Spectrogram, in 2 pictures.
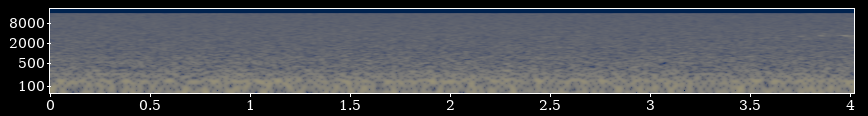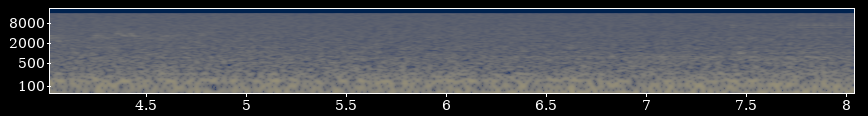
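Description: An elk tears and chews grass close by.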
